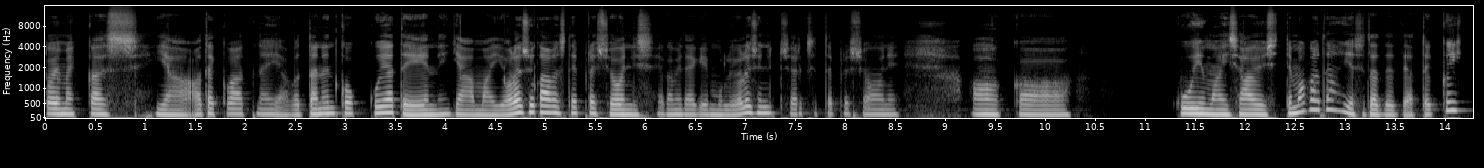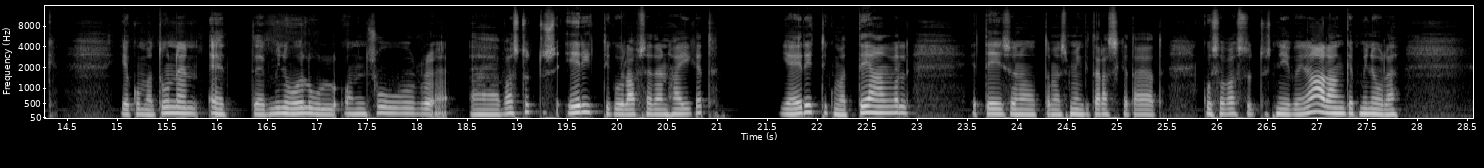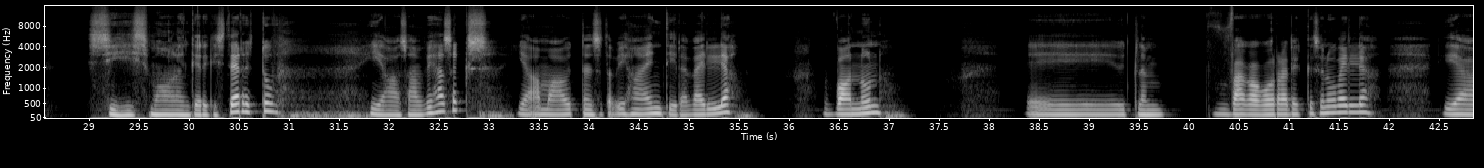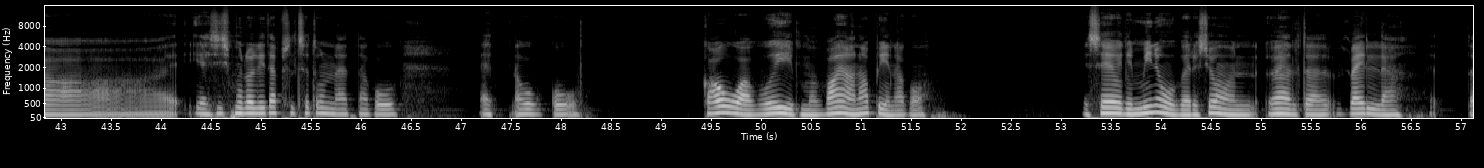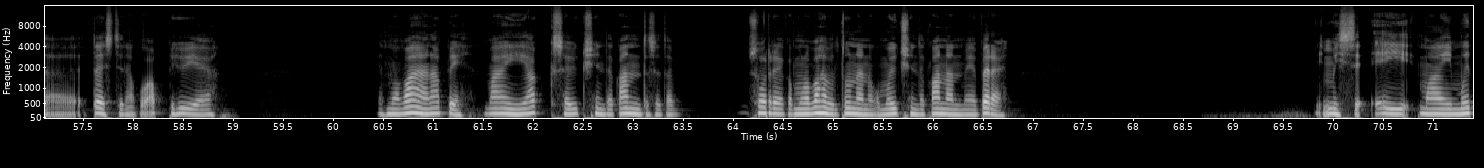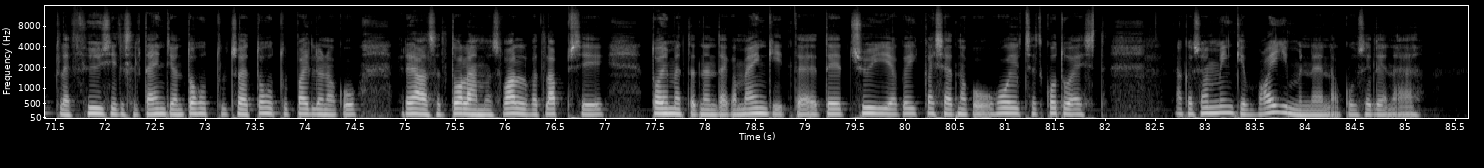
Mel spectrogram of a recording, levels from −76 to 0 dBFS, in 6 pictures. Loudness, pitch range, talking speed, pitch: -25 LUFS, 150-180 Hz, 125 wpm, 165 Hz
